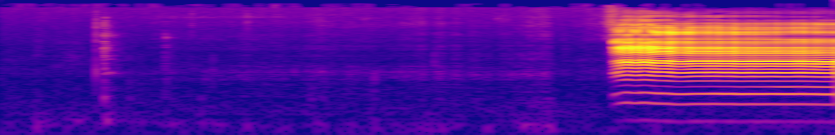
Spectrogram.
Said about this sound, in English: did we just get mooed in? We did, Danielle. I didn't even ask to get mooed in. I know. It happened completely out of the blue, out of the moo.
